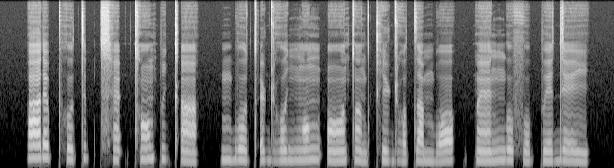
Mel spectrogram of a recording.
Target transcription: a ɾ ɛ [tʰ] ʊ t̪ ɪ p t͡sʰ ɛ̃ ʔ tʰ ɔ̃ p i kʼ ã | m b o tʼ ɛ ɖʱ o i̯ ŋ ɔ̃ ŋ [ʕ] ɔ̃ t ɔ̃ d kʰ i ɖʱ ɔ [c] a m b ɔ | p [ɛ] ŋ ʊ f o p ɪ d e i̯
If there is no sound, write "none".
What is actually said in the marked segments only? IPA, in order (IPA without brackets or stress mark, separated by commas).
pʰ, ʔ, t̪, ɛ̃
